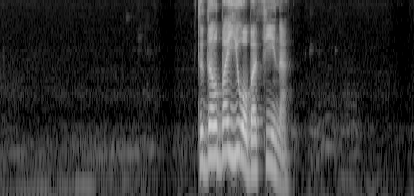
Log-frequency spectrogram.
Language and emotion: Russian, angry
